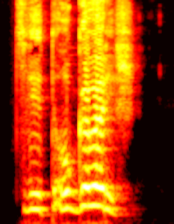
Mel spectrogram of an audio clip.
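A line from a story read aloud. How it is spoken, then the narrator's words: Skeptical hum. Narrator (Russian): Мой собеседник тоже хмыкнул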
